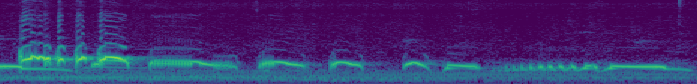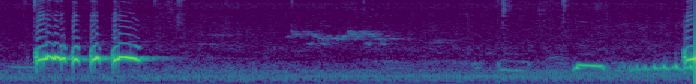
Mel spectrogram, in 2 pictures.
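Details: Zebra dove song of a local bird, played as training material for other doves: an opening burst of trilled coos leads into a run of short rising-falling notes and a purring roll, then a second burst, a long pause, and a third start.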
